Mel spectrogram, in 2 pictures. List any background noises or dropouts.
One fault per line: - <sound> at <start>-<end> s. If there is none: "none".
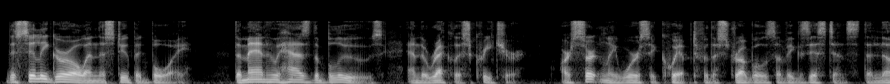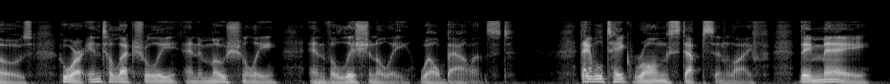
none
